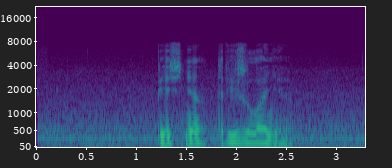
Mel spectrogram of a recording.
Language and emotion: Russian, neutral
